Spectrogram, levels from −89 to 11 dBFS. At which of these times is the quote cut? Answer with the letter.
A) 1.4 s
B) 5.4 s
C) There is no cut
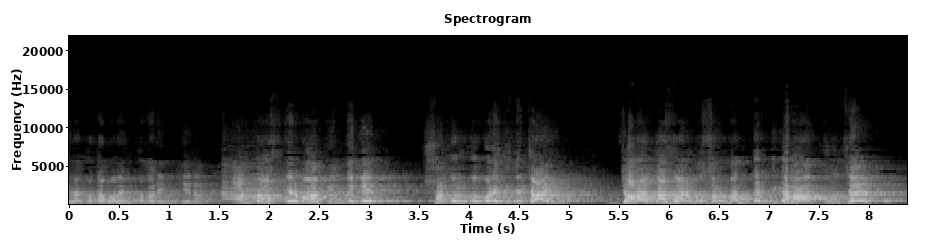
A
